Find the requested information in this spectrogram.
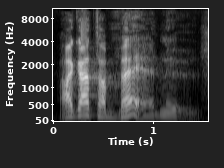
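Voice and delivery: loud, slow, ominous; preacher's booming warning. Retold or imitated. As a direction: boom it out like an old preacher. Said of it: "He said it like this".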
